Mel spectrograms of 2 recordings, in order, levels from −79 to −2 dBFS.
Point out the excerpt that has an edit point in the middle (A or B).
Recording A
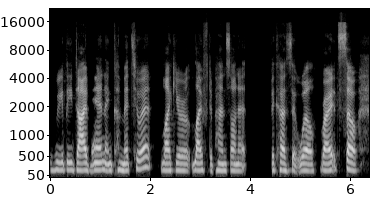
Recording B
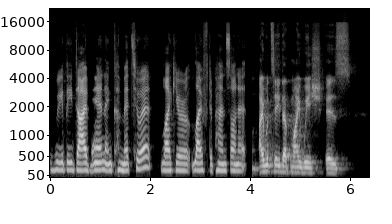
B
